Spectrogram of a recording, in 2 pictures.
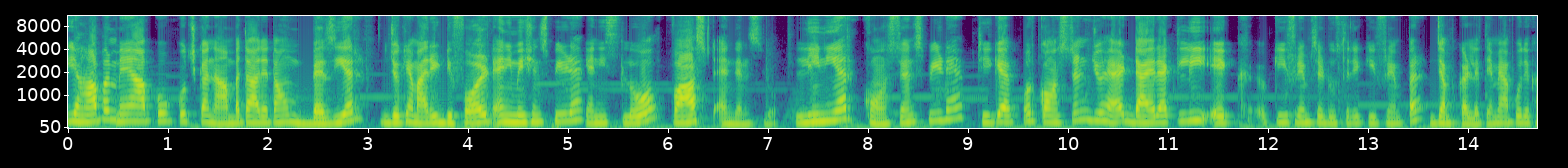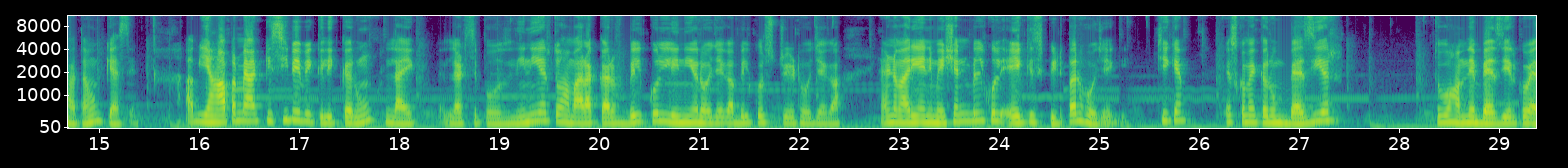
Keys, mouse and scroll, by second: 21.2-21.6 drag, 22.2 space, 25.4 space, 25.8-26.3 drag, 26.5 t, 27.6 t.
